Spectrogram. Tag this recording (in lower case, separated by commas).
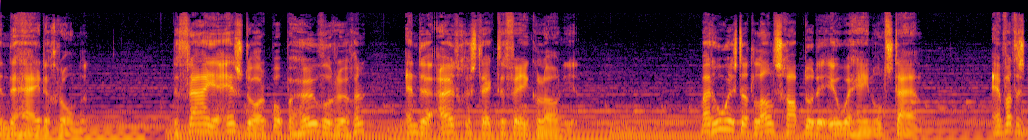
speech, music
